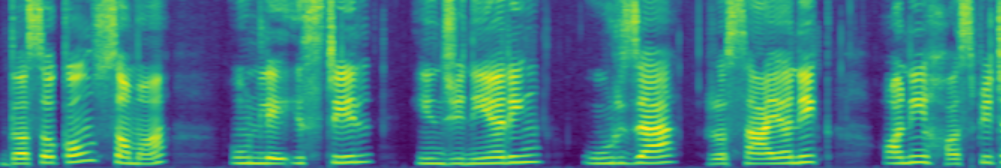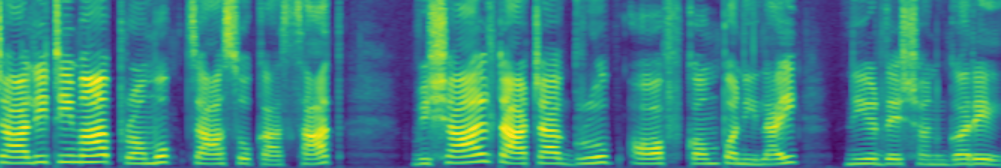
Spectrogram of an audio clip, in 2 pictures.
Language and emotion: Nepali, neutral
